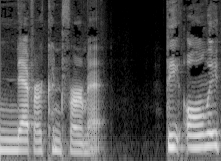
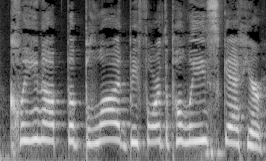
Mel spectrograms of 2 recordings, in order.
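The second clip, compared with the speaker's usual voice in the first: high mock-urgent aside to someone behind; fake crime aside; 9 semitones higher than usual. To put off the caller, a hammed-up urgent aside. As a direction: pretend there's a body to clean up. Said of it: "something crazy like that to kind of put off the person".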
